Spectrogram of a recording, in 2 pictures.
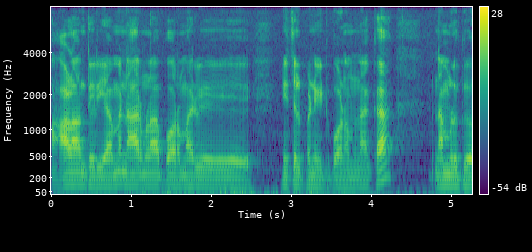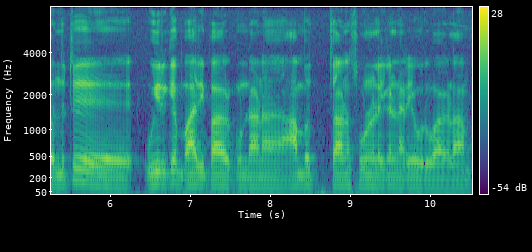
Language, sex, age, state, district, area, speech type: Tamil, male, 30-45, Tamil Nadu, Coimbatore, urban, spontaneous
